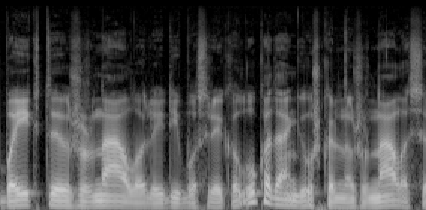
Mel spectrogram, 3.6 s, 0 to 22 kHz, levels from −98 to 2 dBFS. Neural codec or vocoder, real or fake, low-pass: none; real; 19.8 kHz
